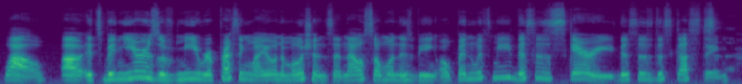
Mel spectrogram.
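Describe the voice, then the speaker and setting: A woman chatting casually as a podcast co-host, rambling and giggly in an animated way. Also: medium pitch, normal speed, hardly any pauses, no room sound. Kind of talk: casual chat about an audio drama.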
